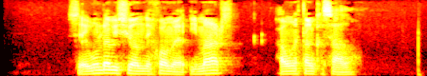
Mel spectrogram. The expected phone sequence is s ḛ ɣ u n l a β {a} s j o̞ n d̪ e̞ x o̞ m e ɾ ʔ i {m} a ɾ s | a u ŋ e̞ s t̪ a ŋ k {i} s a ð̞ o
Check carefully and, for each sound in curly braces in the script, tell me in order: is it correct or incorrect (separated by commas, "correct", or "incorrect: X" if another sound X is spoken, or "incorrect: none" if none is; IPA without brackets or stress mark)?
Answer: incorrect: i, correct, incorrect: a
